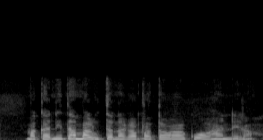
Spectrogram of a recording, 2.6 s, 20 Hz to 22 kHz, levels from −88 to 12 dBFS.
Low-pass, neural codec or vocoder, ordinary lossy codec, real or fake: 9.9 kHz; vocoder, 22.05 kHz, 80 mel bands, WaveNeXt; none; fake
